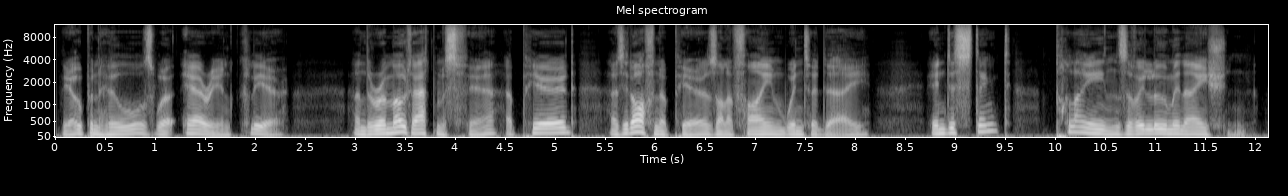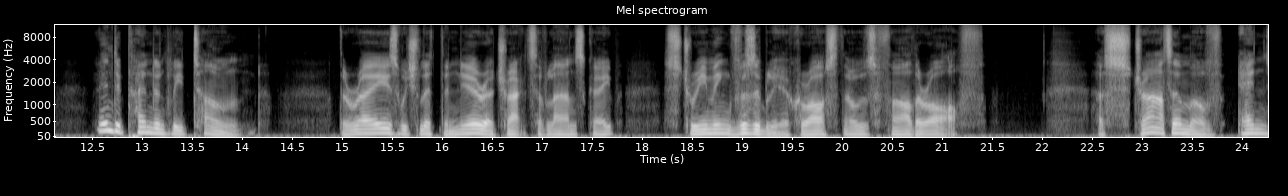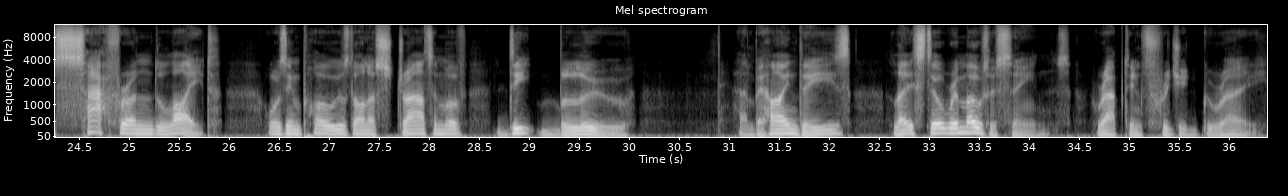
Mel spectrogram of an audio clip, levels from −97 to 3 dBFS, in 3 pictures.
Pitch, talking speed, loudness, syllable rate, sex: 110 Hz, 110 wpm, -20 LUFS, 4.0 syllables/s, male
